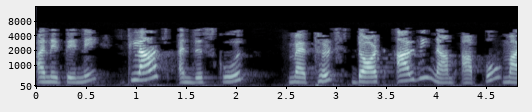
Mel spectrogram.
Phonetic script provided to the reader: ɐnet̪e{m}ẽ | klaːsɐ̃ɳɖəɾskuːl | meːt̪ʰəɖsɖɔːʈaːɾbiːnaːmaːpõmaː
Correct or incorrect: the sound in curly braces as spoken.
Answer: incorrect: n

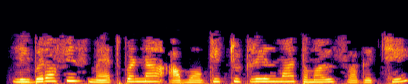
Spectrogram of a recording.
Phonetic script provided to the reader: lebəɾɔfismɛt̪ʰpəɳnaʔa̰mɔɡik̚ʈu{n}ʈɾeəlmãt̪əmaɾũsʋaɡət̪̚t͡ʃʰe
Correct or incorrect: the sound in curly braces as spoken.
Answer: incorrect: none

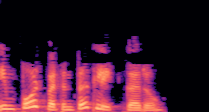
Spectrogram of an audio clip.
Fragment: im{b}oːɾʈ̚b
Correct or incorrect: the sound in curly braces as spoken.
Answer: incorrect: p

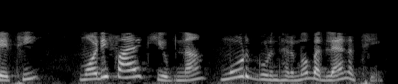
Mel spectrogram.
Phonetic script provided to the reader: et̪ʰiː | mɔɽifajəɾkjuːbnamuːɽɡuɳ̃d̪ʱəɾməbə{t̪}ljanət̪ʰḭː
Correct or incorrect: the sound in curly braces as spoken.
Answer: incorrect: d̪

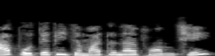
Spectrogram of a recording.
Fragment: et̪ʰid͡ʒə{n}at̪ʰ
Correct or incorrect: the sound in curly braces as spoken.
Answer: incorrect: m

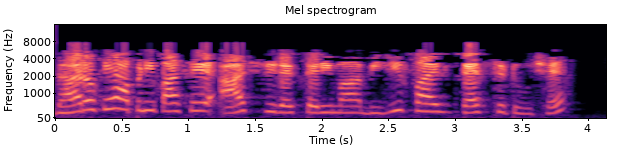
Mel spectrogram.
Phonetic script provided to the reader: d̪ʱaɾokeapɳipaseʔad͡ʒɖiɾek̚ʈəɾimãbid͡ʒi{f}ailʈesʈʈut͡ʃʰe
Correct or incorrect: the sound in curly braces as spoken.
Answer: correct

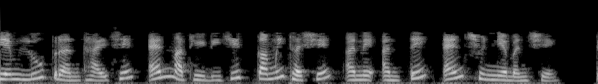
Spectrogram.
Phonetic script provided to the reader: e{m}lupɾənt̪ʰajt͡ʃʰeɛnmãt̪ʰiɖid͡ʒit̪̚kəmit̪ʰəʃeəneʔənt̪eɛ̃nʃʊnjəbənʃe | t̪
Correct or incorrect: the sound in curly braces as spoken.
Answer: correct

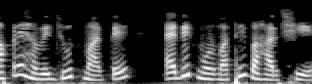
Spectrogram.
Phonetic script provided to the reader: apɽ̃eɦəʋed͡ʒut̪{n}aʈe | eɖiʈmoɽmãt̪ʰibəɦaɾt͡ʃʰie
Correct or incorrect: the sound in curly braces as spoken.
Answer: incorrect: m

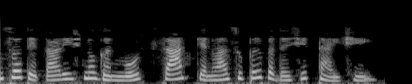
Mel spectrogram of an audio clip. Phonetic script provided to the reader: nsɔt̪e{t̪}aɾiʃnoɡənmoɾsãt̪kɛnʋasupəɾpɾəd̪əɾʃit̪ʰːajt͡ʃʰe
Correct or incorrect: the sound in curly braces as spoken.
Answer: correct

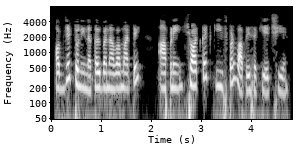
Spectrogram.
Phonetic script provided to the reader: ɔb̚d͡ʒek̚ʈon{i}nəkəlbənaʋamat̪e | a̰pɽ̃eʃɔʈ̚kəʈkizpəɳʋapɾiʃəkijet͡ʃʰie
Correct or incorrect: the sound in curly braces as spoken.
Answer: correct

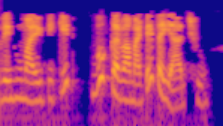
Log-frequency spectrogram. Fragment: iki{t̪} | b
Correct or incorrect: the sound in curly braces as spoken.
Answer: correct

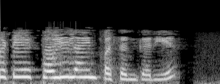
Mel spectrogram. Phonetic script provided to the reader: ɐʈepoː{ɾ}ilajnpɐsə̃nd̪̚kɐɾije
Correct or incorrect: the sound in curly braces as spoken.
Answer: incorrect: l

